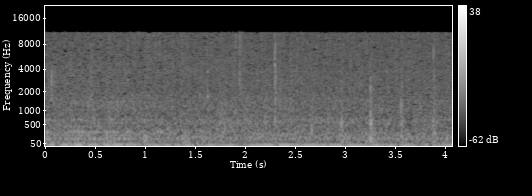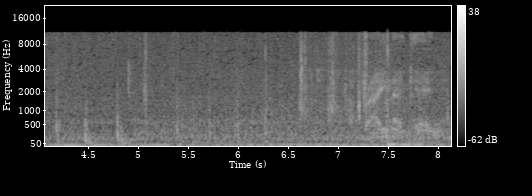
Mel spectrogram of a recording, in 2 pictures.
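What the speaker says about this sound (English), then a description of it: "Rain again." Rain falling in The Witcher 3 video game makes a dense, steady patter of drops on surfaces, with scattered sharper taps and a slight swell near the end.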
